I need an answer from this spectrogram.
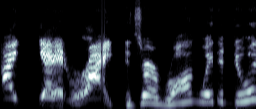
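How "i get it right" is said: put-on childlike voice of a small boy. Mocking a bowler from a played clip: imitating a bowler's little boy voice. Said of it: "he sounds like a little boy there".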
